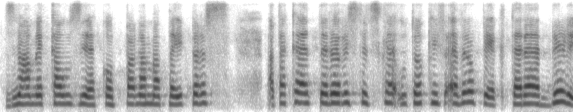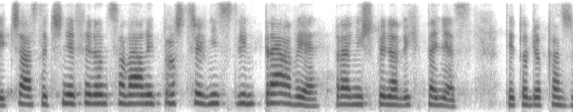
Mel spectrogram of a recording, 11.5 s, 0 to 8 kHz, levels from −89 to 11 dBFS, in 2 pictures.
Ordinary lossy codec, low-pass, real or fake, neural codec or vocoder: Opus, 32 kbps; 7.2 kHz; fake; codec, 16 kHz, 2 kbps, FreqCodec, smaller model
